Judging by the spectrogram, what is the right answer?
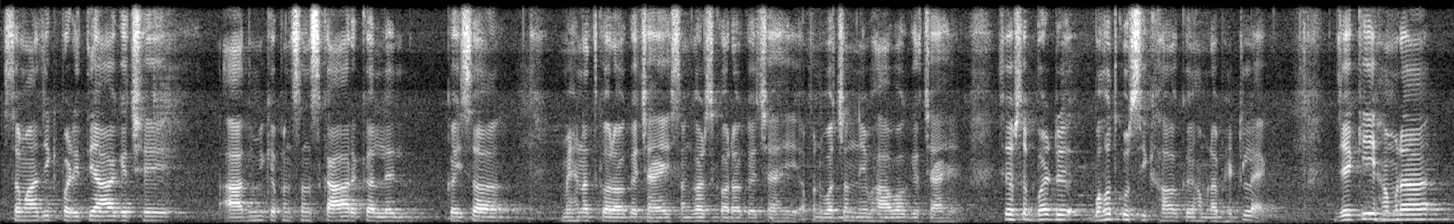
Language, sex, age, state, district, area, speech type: Maithili, male, 18-30, Bihar, Sitamarhi, urban, spontaneous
